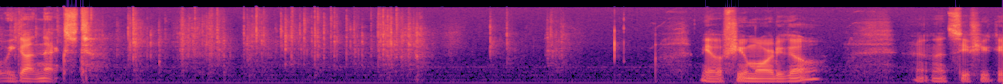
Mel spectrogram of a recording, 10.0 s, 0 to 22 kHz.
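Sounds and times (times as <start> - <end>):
packaging rustling and crinkling: 0.0 - 5.9.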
